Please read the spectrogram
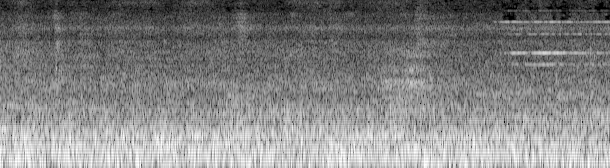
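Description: Steady, fairly loud background noise with no clear single source, heaviest in the low and middle range; a few faint high tones come in near the end.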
